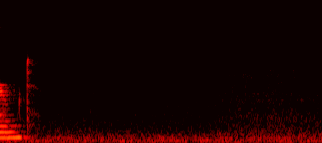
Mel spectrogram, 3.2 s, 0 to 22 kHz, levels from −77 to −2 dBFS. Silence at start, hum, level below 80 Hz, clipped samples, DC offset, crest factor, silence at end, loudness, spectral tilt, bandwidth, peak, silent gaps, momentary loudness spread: 0 s; none; -64 dBFS; under 0.1%; under 0.1%; 22 dB; 0 s; -55 LUFS; -6.5 dB/octave; 16 kHz; -30 dBFS; none; 13 LU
